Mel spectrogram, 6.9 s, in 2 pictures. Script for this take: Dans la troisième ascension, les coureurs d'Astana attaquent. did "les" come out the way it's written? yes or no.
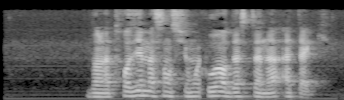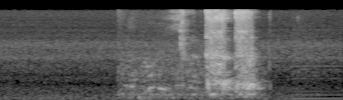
no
